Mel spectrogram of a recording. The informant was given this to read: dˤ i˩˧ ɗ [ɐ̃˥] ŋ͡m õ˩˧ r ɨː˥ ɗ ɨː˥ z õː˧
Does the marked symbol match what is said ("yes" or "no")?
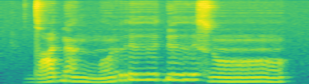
no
